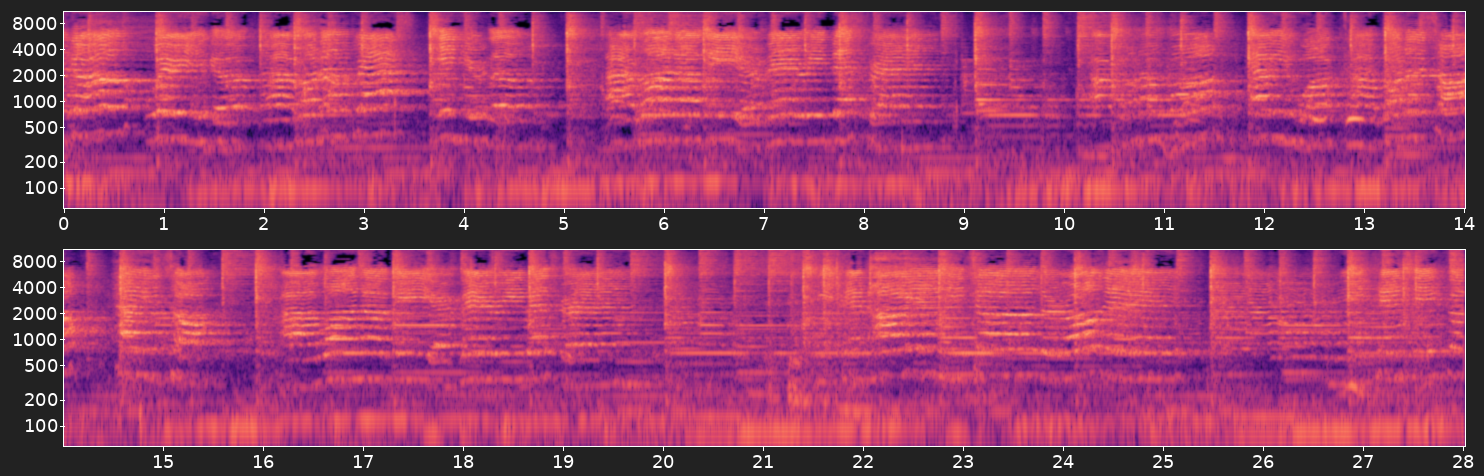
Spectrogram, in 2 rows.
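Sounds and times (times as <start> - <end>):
girls singing together: 0.0 - 4.6, 5.4 - 8.7, 10.4 - 15.6, 21.3 - 25.3, 26.8 - 28.0.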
